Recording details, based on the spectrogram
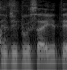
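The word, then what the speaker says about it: Sidi Bouzid: wie spricht man das aus? – Sidi Bouzaïd, ja, genau.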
